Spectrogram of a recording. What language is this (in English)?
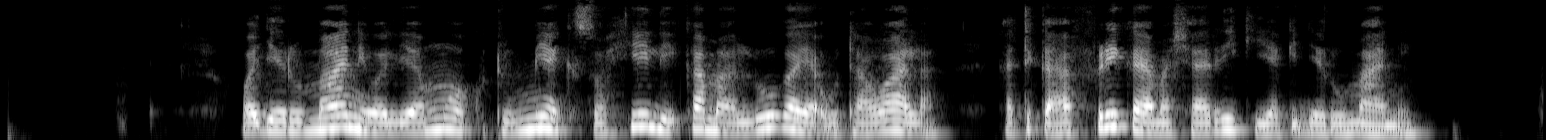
Swahili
